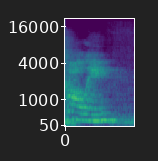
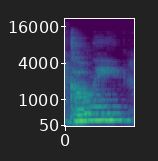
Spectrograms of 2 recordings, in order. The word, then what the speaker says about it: Colleen: right so I'm holding I'm not a Colleen so we've got Koli Koli cooling company and in the back it says : like Jolin but with a seat so that's me I'm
